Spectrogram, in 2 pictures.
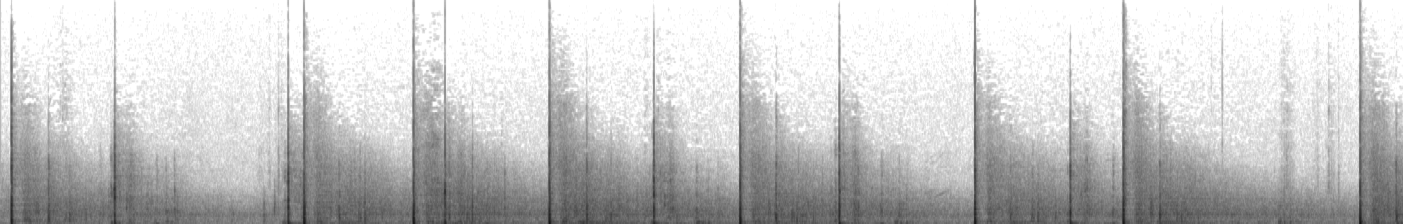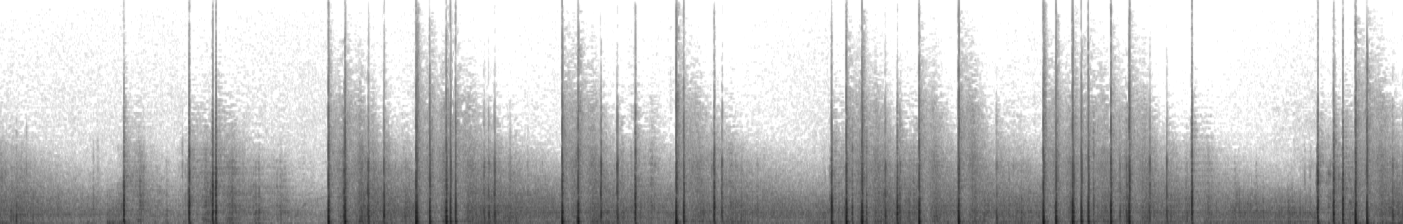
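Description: Fireworks display: aerial shells bursting in sharp bangs one after another at irregular intervals, each trailing off. Past the middle the bangs come thick and fast in a rapid volley.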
